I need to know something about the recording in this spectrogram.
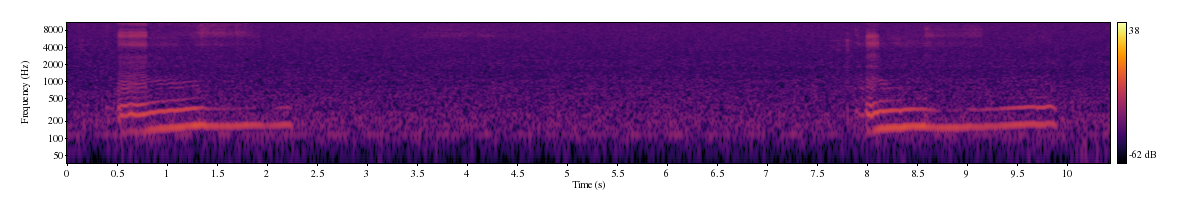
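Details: Two long, low, rumbling snores about seven seconds apart over quiet room noise: ordinary snoring in sleep.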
